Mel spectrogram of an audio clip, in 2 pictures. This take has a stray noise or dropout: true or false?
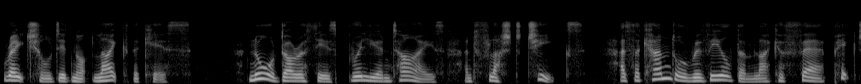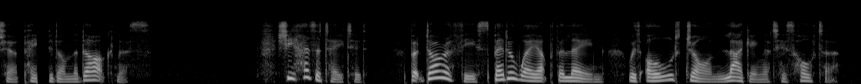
true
